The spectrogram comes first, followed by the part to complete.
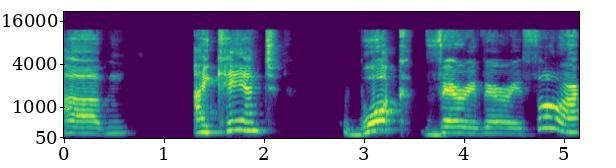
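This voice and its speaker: Her pitch swings very widely as the woman talks. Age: 80s+. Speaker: audience member asking questions. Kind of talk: question from audience.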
